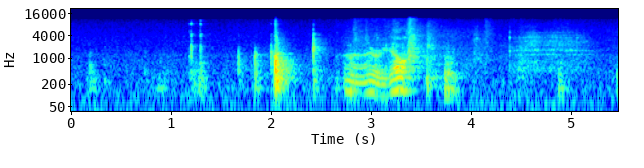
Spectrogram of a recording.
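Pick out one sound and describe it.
Small metal parts click and clatter as hands handle them.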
